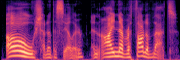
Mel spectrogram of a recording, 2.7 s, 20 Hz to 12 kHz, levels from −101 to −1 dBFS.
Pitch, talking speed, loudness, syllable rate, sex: 205 Hz, 220 wpm, -17 LUFS, 5.3 syllables/s, female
